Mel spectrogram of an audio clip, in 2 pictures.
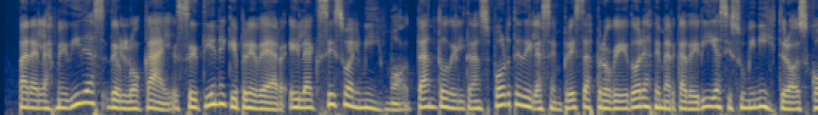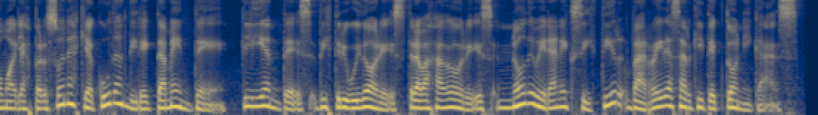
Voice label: locutora uruguaya uruguayan voiceover; locutora de Uruguay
